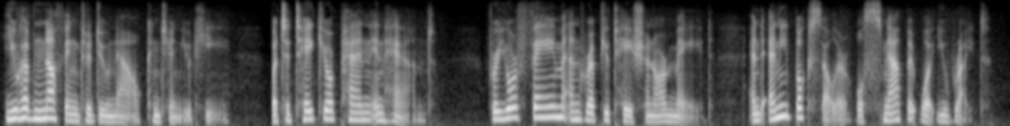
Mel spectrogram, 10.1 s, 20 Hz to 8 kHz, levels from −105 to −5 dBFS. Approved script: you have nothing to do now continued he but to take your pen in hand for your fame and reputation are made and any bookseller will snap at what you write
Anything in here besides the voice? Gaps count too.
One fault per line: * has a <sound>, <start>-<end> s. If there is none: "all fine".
all fine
